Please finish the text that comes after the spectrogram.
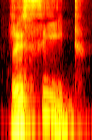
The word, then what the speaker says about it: receipt: blah blah number two receipt say this word recede you know in this word P is silent we don't pronounce P this seed say this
